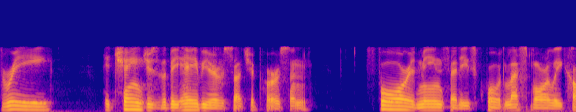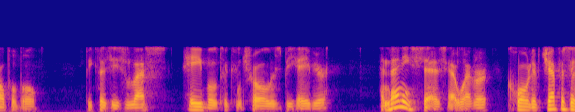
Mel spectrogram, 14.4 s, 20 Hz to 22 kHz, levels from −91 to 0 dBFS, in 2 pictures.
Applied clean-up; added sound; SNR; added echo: neural mask model DeepFilterNet 3.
